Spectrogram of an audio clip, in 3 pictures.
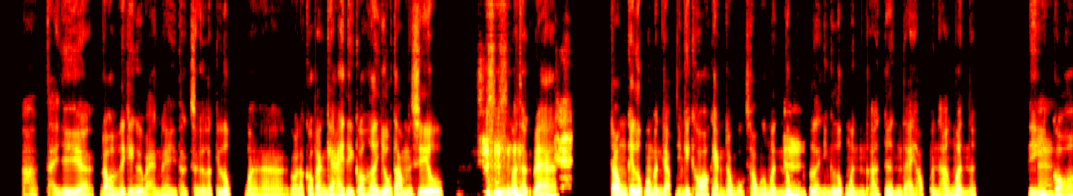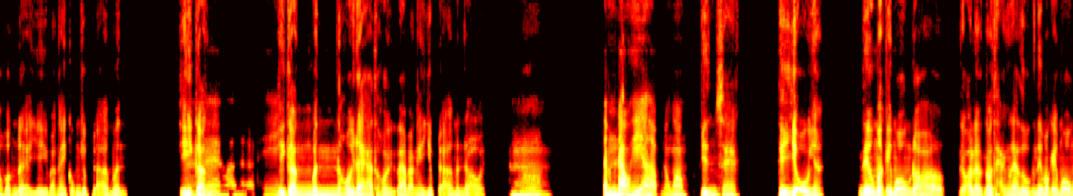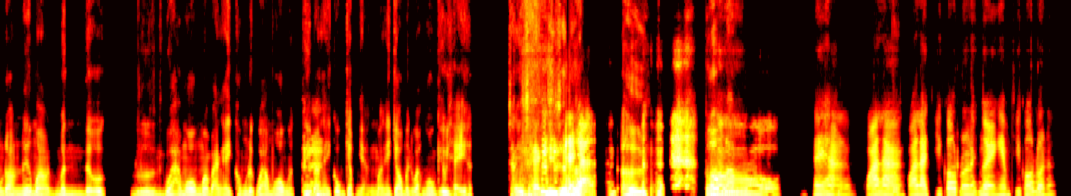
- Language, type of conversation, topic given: Vietnamese, podcast, Theo bạn, thế nào là một người bạn thân?
- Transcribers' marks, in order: tapping; laugh; "một" said as "ừn"; other noise; laugh; laughing while speaking: "Thế hả?"; laugh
